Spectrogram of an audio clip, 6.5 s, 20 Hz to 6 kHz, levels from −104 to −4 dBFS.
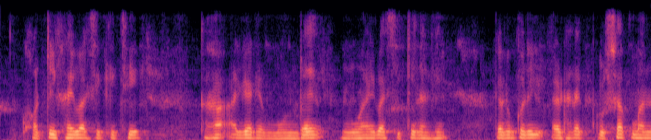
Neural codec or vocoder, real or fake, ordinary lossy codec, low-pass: codec, 24 kHz, 3 kbps, HILCodec; fake; none; 5.4 kHz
